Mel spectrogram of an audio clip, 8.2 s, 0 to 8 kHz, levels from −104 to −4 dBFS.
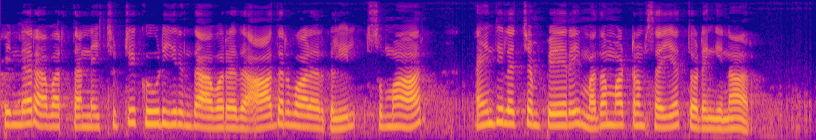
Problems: none marked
